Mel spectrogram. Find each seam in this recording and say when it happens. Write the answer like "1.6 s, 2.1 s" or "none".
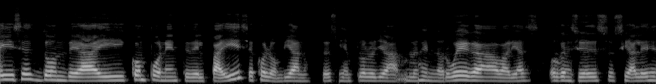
2.5 s, 3.4 s, 4.2 s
